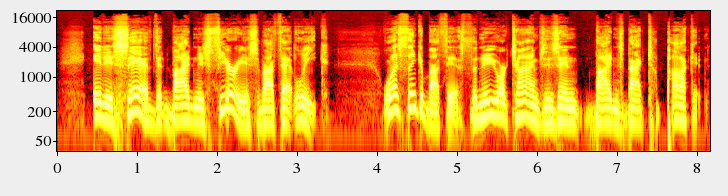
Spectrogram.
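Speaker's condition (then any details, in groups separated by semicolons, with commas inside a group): No condition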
